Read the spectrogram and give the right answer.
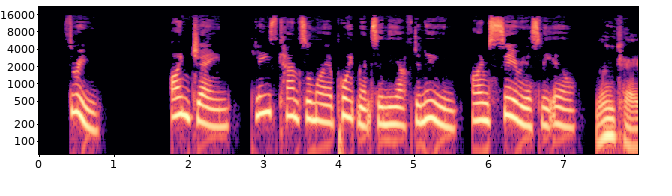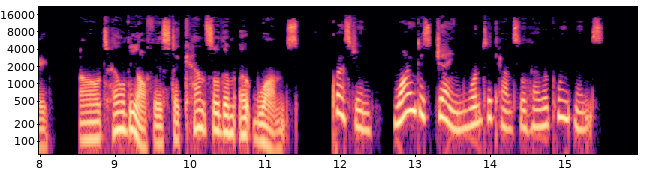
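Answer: Because she is seriously ill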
